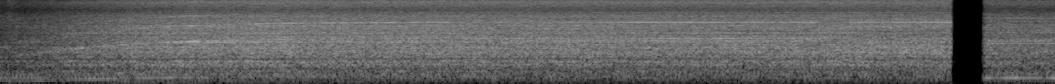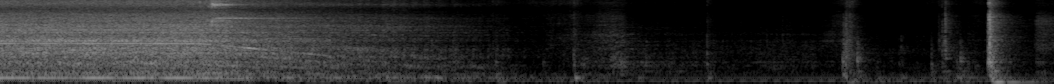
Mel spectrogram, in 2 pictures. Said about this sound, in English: you want to whisk the sugars and the eggs together until they're all nice and creamy and fluffy on fast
